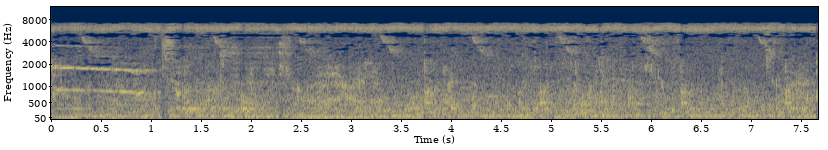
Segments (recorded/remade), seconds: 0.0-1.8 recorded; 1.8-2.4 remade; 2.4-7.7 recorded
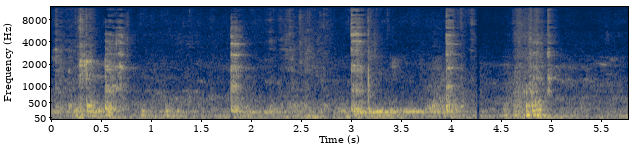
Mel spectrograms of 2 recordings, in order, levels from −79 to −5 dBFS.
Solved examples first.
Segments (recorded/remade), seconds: 0.0-5.8 recorded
